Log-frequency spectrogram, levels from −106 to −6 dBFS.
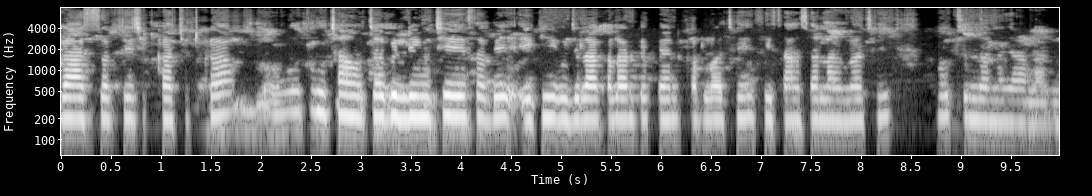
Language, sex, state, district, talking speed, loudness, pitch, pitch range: Hindi, female, Bihar, Araria, 150 wpm, -18 LUFS, 200 Hz, 195-215 Hz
